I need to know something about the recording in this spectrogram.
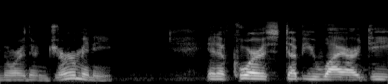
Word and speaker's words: Wyrd: And of course, Wyrd is also pronounced word.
